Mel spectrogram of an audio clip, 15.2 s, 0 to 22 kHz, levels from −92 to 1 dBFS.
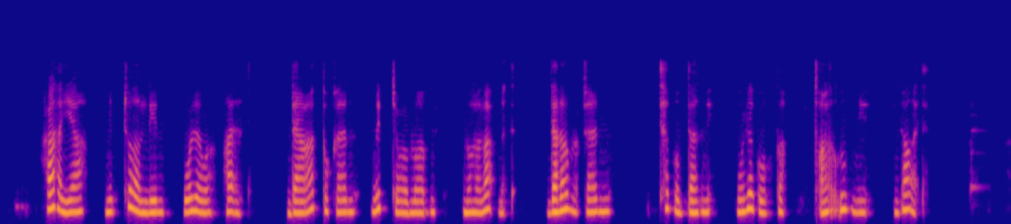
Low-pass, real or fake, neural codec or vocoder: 7.2 kHz; fake; codec, 16 kHz, 0.5 kbps, FunCodec, trained on Chinese and English, 25 frames a second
